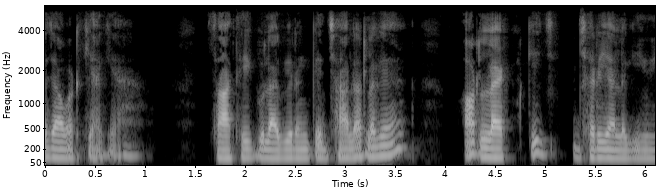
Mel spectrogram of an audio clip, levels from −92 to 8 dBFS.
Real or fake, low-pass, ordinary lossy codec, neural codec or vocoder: real; 5.4 kHz; AAC, 32 kbps; none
